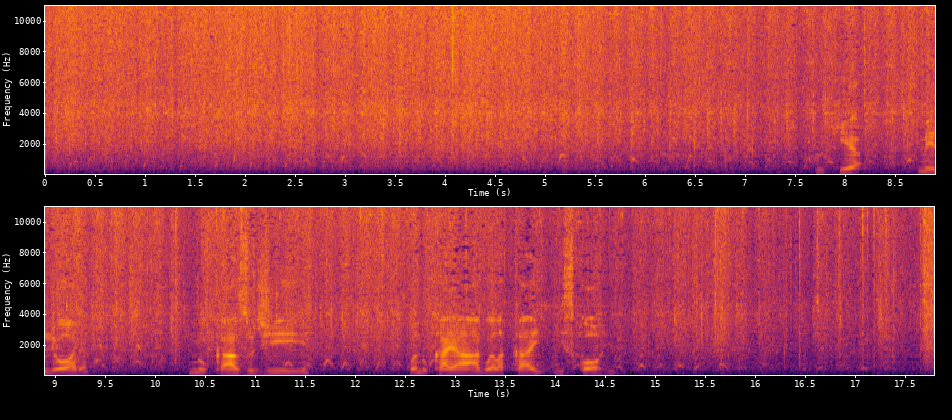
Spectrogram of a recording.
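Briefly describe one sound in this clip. A hacksaw cuts back and forth through a branch.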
